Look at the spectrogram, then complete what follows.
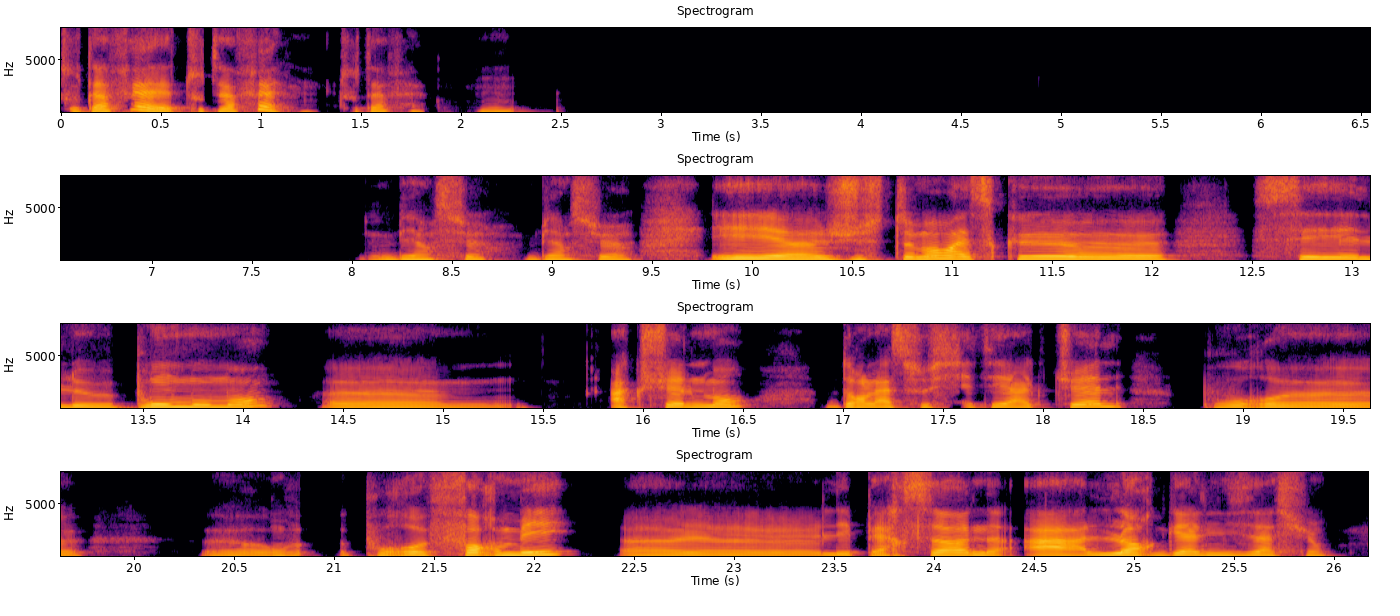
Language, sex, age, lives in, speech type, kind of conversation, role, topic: French, female, 45-49, United States, conversation, podcast, host, Comment concilier travail et vie de famille au quotidien ?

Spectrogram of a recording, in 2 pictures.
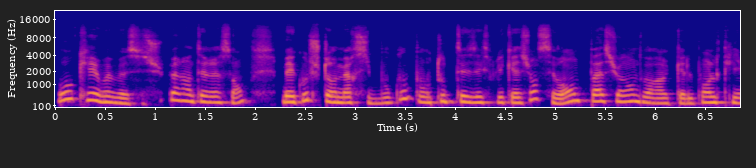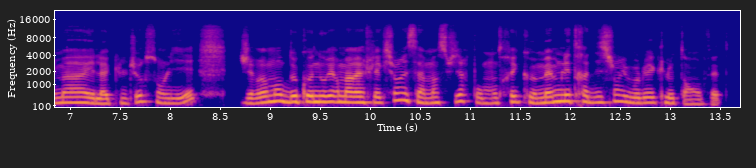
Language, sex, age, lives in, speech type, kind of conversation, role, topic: French, female, 20-24, France, read, expert-assistant, asker, En quoi le climat et la géographie d’un endroit influencent-ils le mode de vie et les traditions locales ?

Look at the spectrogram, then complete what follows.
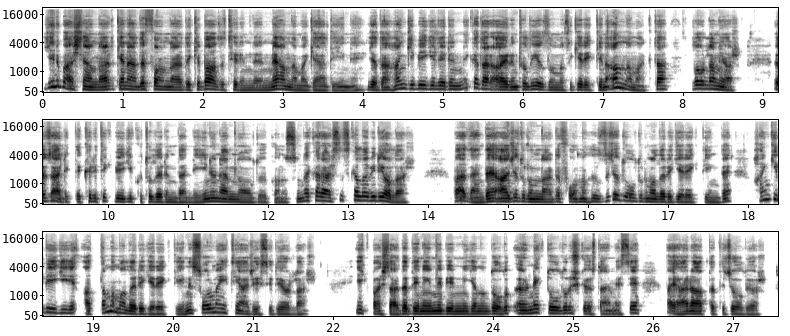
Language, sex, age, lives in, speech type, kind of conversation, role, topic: Turkish, male, 35-39, Austria, read, expert-assistant, asker, Hemşire vardiya devir tesliminde standart formlar uygulamada nasıl daha etkili kullanılabilir?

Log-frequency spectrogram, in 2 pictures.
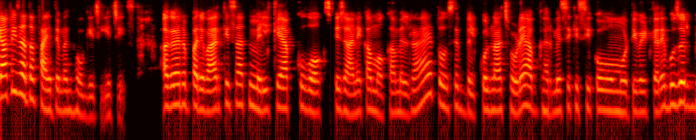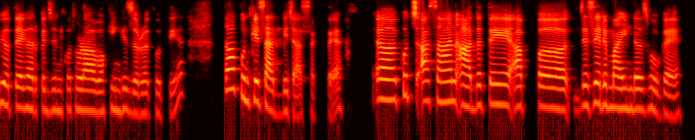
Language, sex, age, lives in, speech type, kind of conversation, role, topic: Hindi, female, 20-24, India, conversation, advice, advisor, आपको काम और परिवार के बीच व्यायाम के लिए समय क्यों नहीं मिल पाता?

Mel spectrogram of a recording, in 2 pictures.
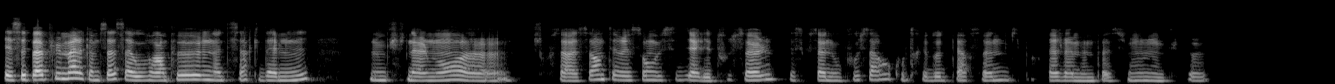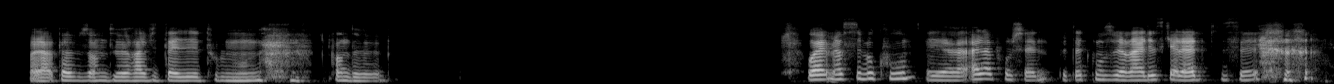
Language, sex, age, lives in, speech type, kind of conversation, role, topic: French, female, 25-29, France, conversation, unstructured, none, Est-il juste d’imposer ses goûts en matière de loisirs à ses proches ?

